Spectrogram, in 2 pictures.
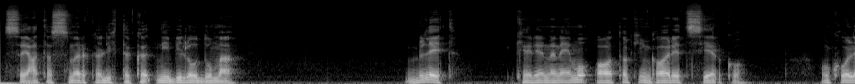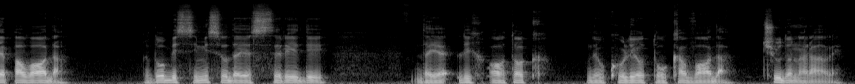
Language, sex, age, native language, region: Slovenian, male, 30-49, Slovenian, Central Slovenia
